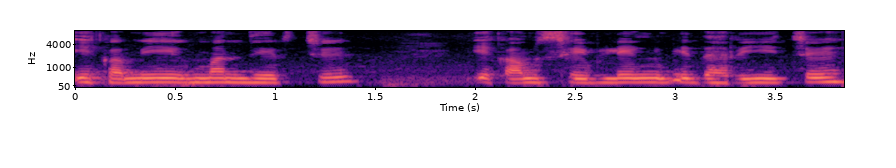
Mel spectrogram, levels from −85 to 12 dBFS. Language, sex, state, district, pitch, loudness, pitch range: Garhwali, female, Uttarakhand, Tehri Garhwal, 175 Hz, -20 LUFS, 170-185 Hz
